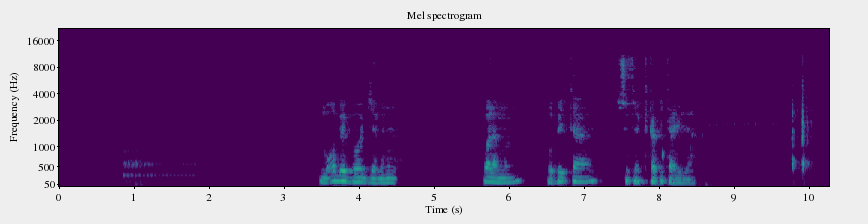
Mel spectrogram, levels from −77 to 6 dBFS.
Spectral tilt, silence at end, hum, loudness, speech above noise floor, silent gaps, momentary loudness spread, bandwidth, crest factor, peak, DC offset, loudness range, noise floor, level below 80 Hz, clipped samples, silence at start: -6 dB/octave; 0.25 s; none; -35 LUFS; over 57 dB; none; 16 LU; 11.5 kHz; 22 dB; -16 dBFS; under 0.1%; 3 LU; under -90 dBFS; -58 dBFS; under 0.1%; 0.85 s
